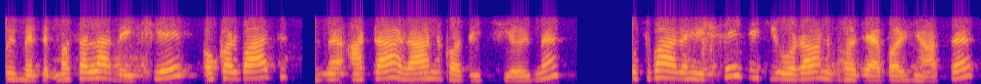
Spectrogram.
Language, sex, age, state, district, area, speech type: Maithili, female, 45-60, Bihar, Madhubani, rural, conversation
